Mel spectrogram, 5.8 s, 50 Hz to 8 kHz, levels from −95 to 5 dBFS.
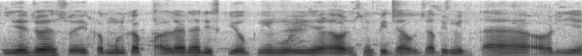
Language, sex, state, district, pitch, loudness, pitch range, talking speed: Hindi, male, Bihar, West Champaran, 120 Hz, -18 LUFS, 115-125 Hz, 215 wpm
